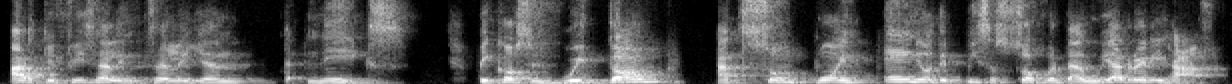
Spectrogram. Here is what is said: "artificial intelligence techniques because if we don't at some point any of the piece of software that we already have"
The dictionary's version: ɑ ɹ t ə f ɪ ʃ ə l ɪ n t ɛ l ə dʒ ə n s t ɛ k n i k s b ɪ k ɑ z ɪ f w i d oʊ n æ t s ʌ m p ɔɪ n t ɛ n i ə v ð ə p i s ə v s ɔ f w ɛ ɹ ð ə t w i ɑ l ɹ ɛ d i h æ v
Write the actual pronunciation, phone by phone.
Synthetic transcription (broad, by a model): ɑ ɹ t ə f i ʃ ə l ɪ n t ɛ l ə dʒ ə n t ɛ k n i k s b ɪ k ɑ s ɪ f w i d oʊ n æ t s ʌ m p ɔɪ n t ɛ n i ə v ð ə p i s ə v s ɔ f w ɛ ɹ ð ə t w i ɑ l ɹ ɛ d i h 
